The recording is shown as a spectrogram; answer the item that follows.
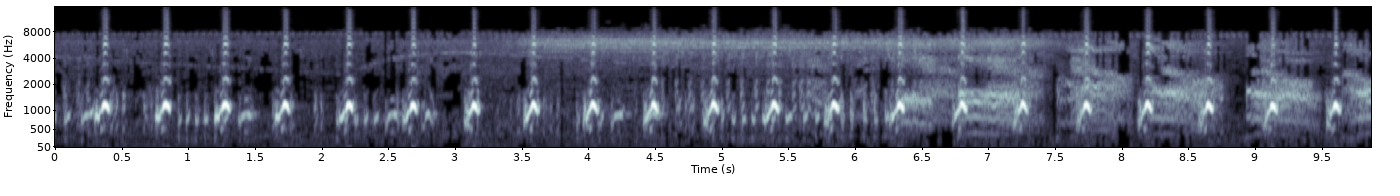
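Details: White-breasted waterhen lure call: a steady run of short, hoarse notes repeated about twice a second at an even rhythm, with rougher, overlapping notes toward the end.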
